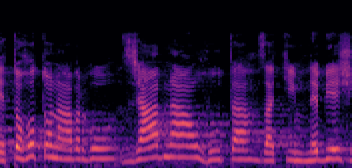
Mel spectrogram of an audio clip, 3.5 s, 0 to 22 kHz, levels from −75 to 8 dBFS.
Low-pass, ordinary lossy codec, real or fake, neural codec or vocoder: 9.9 kHz; MP3, 96 kbps; real; none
